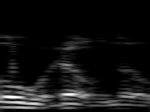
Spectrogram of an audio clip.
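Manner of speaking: deep, low actor's speaking voice. Retelling how Tony Todd turned down going ghost hunting: imitating Tony Todd's deep voice. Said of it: "you know that deep voice he's got".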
